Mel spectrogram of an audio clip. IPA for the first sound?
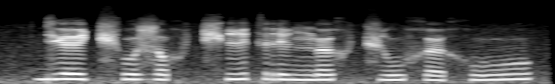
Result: d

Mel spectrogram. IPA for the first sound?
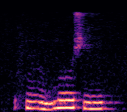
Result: f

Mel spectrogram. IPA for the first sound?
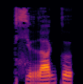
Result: sʲ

